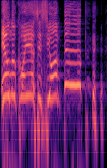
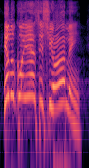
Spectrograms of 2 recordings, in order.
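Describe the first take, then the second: First: High shouted denial ending in bleep; acted cursing outburst; losing it, swearing. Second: Raised-pitch acted denial; firmly disown the man; emphatic denial, still controlled. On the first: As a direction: snap and deny him furiously. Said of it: "ele saiu do sério". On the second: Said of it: "Ele negou conhecer Jesus".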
